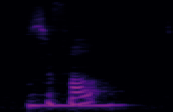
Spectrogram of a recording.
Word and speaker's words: Suffolk: Did I pronounce that right? Suffolk? Suffolk? – Suffolk.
